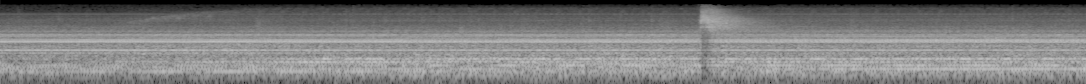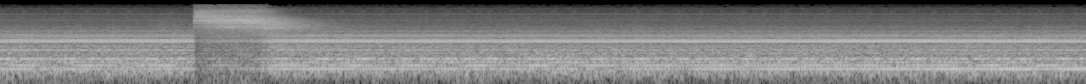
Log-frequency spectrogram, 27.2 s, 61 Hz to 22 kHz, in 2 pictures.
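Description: Plastic rod milling machine running steadily, a continuous machine whine made of several steady tones. A short hiss comes about 9 s in, and a longer, louder hiss about 16 s in.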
